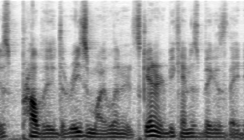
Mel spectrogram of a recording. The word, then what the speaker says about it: Lynyrd Skynyrd: It's pronounced Lynyrd Skynyrd.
